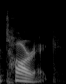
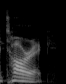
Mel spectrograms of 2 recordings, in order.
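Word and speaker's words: Taric: spotlight featuring tarik oh it is a hard a it is tarik it's terrick yeah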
